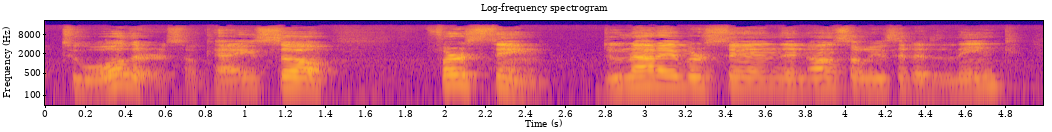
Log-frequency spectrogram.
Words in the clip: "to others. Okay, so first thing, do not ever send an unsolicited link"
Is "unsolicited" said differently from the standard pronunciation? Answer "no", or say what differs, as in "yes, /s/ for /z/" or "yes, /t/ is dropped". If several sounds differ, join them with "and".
yes, /l/ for /n/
